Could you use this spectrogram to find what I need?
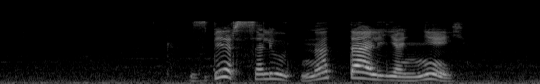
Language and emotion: Russian, positive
